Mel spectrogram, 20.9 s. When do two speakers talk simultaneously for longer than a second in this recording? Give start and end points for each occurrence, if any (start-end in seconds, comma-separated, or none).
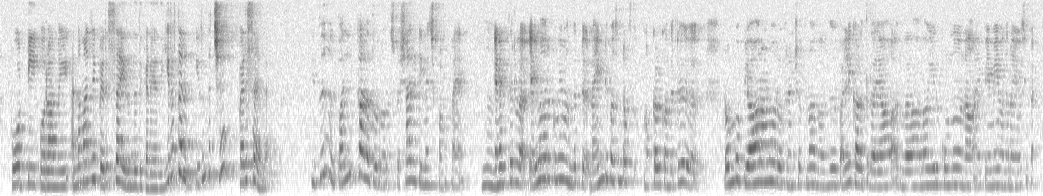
none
